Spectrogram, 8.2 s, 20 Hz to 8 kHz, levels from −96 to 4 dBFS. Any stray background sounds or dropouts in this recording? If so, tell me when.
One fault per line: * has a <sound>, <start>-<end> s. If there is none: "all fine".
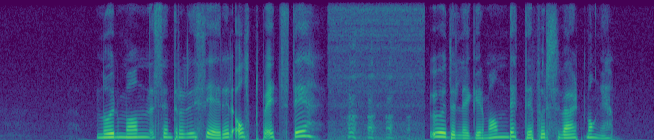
* has a laugh, 4.3-5.2 s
